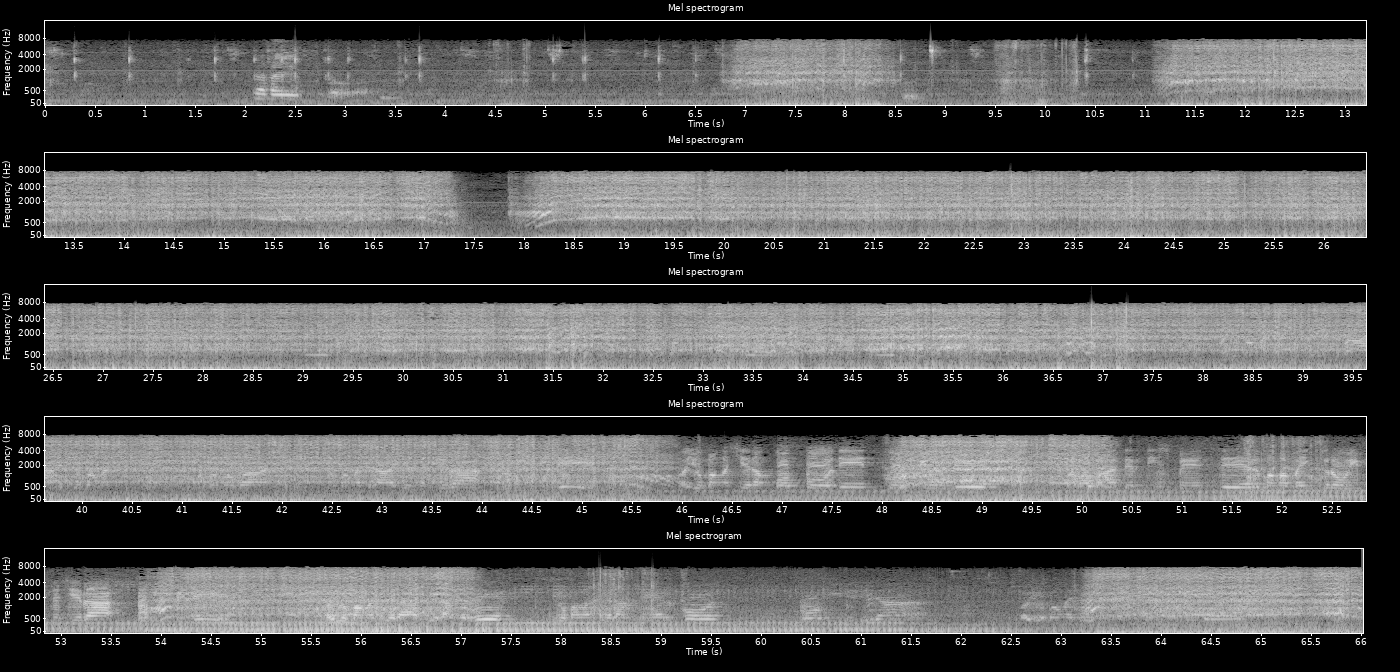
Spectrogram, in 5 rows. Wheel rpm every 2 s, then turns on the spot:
0, 0, 0, 70, 40, 50, 160, 190, 110, 160, 200, 200, 200, 200, 200, 200, 200, 190, 200, 200, 200, 200, 160, 10, 140, 50, 20, 160, 100, 10, 0, 50, 180.
8-10 50-52 56-60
